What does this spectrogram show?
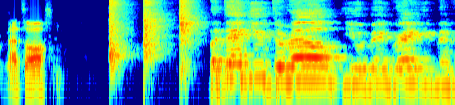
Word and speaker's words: Durrell: I hope everybody comes and checks out Durrell, not Darrell. Say his name right.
